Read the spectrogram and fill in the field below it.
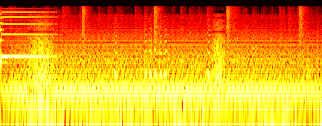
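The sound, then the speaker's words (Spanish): Harsh electronic sounds of an old Atari racing video game play continuously: a droning engine-like buzz with steady tones, broken by bursts of noisy crunches and bleeps, loud and dense, with no talking. “Por cierto, este era el sonido del juego.”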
